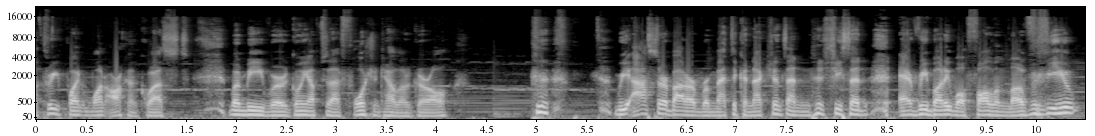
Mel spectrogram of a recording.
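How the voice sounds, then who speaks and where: A man doing casual live commentary on a video game, sweary and amused, often giggling. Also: on the low side. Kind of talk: casual livestream gaming commentary.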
